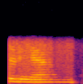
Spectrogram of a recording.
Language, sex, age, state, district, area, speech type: Tamil, female, 18-30, Tamil Nadu, Nilgiris, rural, conversation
